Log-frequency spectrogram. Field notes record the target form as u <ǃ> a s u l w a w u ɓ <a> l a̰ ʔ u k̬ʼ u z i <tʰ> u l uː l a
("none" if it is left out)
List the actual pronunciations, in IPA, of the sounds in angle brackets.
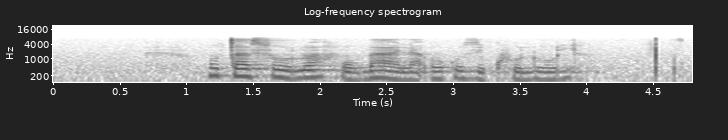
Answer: ǀ, a, kʰ

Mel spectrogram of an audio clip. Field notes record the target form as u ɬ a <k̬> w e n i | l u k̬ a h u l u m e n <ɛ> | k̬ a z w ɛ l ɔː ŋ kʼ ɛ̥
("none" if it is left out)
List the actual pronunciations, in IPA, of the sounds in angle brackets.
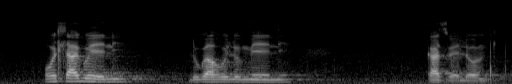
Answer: k̬, i

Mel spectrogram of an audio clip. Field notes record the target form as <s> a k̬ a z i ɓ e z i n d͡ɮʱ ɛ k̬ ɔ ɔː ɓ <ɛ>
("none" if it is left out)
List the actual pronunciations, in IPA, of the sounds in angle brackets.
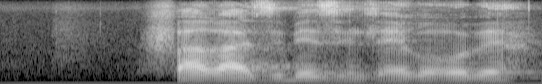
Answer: f, ɛ

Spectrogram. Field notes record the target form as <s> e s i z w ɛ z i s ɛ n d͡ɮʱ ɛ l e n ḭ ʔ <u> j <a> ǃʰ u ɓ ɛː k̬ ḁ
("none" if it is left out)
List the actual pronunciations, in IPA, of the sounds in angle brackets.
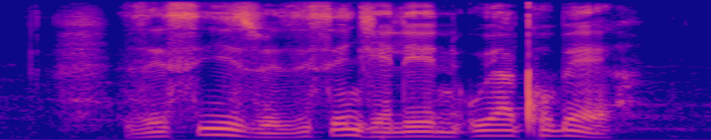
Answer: z, u, a

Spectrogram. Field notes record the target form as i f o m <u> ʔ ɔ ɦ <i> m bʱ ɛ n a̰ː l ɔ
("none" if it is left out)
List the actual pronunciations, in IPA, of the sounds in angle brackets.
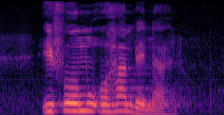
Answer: u, a

